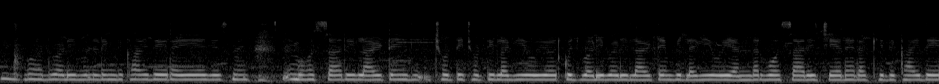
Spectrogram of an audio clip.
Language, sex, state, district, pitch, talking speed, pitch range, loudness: Hindi, female, Chhattisgarh, Jashpur, 215 Hz, 190 wpm, 210-225 Hz, -33 LUFS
